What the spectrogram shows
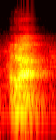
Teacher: जीभ प्रकंपन अर्थात कंपन हो रहा है रा को उच्चारण करने में, तो इसका उच्चारण स्थान क्या हो जाएगा, लुंठित वर्ण कौन सा होगा, रा हो जाएगा।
